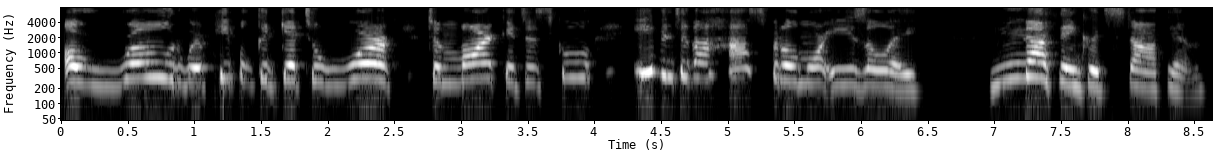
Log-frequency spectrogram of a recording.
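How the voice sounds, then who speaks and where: A woman with a fairly high voice speaks as a guest author. Her delivery is emphatic and rhythmic, in the expressive style of someone presenting and reading storybooks. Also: a little slow, poor audio. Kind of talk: interview talk and expressive storybook read-aloud.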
